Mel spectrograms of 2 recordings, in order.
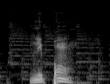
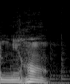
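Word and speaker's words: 日本: logographic script as follows, which is pronounced Nippon or Nihon.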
